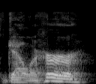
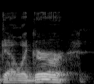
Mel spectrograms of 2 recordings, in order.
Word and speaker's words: Gallagher: When you're talking about the Irish pronunciation, the G is silent.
